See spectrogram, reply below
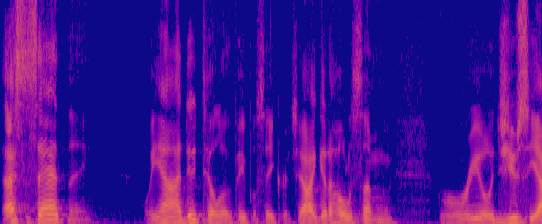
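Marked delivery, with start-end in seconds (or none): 1.4-5.4 low, very soft mock confession; confiding gossip. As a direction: play a gossip confiding under the breath.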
